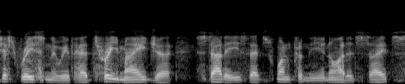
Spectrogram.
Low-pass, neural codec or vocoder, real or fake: 5.4 kHz; codec, 16 kHz, 8 kbps, FreqCodec, larger model; fake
